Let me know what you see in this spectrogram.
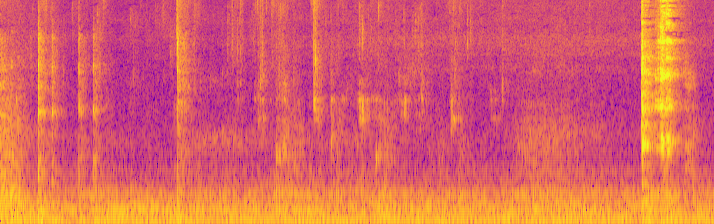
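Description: Broth dripping and splashing back into a stockpot as simmered chicken bones are lifted out on a spoon, with faint clicks of the spoon, over a steady low hum. Near the end comes a short, louder clatter as the bones go onto a plate.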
